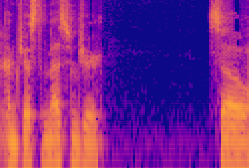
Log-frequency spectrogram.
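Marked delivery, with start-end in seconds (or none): 0.0-1.0 put-on flat monotone, quieter. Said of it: "delivered exactly like, like, monotone".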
